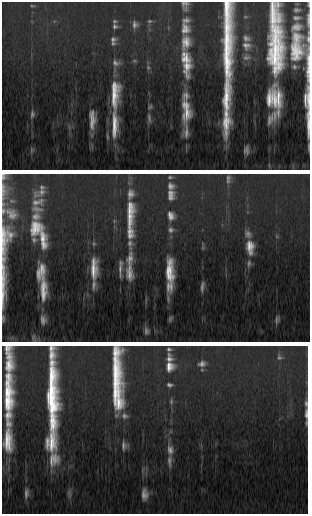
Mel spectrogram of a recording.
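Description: A person biting and chewing thin-crust pizza: irregular crisp crunches and mouth clicks, loudest a few seconds in and again about ten seconds in.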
